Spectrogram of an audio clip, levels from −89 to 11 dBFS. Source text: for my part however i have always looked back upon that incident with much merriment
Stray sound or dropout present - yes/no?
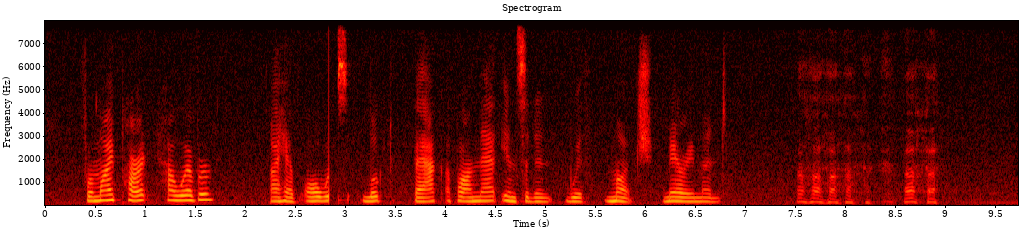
yes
